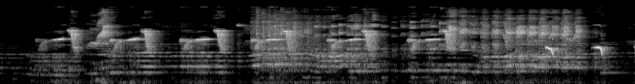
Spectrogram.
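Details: Bimoli song used as a lure for training birds: a fast run of bright, upward-flicking chirps repeated several times per second, dense and busy, ending in a few separate high downslurred notes.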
